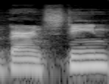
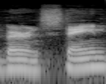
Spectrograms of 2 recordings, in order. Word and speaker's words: Berenstain: other no no because who would think to say stain is the way it's spelled exactly it'll do a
